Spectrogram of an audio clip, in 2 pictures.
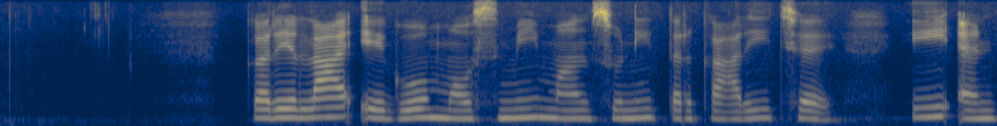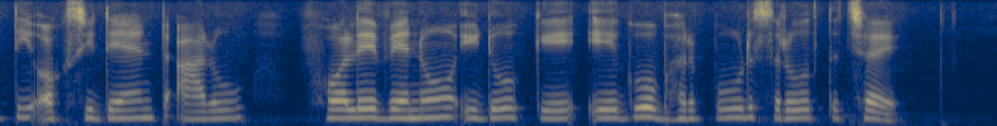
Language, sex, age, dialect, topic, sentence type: Maithili, female, 25-30, Angika, agriculture, statement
